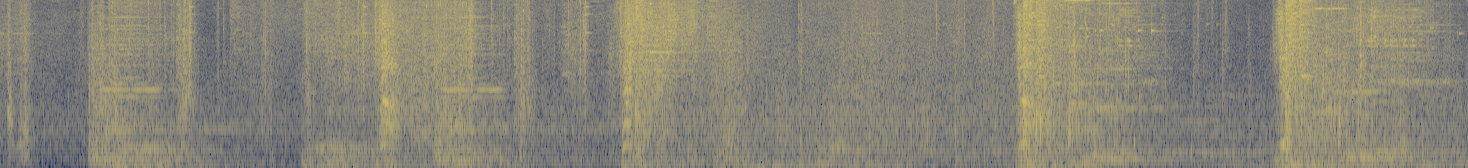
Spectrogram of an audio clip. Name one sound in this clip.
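Heavy blows and slashes strike in sudden, loud bursts.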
